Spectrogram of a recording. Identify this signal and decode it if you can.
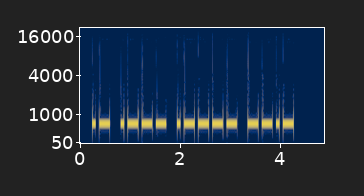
Morse code, heard as a keyed tone, about 17 wpm, 700 Hz. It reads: AJ1Q
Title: USA Callsign DE Callsign - 4 Characters - 17wpm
